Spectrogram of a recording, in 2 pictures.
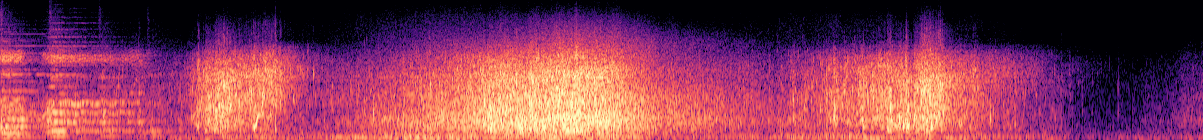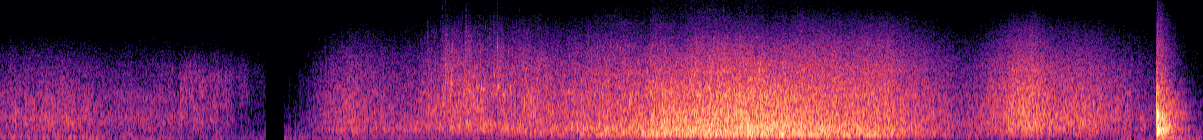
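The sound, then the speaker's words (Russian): Ocean waves at sea in the Atlantic off Spain: a series of deep, rushing surges that swell and fade, with heavy washes early on and a long rolling one later, ending in a sharp splash. “Мадам и месье, мы в Атлантике, у берегов Испании.”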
